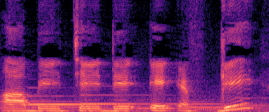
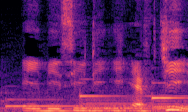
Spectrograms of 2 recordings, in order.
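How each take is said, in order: First: The letters are named the Dutch-influenced Indonesian way. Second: The letters are named the English way. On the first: This is how Indonesians say the alphabet. "Jadi kami melafalkan abjad itu" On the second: This is how Malaysians say the alphabet. "sementara Malaysia ... just like English"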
